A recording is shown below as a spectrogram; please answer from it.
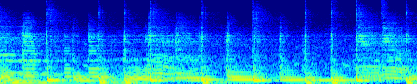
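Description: Live country band playing an instrumental intro on electric guitar, bass and drums, with a steady beat of about one drum hit every three-quarters of a second. The full band comes in right at the start, over the keyboard lead-in.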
